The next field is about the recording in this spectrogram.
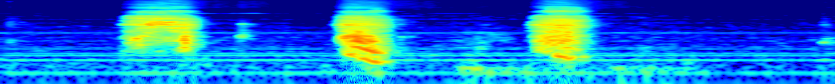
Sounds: Sniff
